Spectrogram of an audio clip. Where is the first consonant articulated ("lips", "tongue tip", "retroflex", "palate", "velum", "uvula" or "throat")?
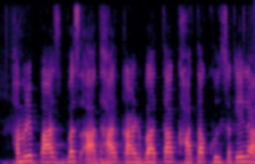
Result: throat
